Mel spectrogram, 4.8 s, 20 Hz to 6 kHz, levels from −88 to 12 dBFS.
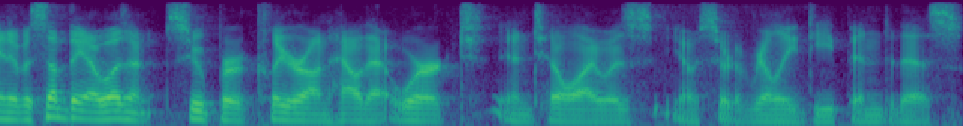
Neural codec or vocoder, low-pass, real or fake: none; 5.4 kHz; real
